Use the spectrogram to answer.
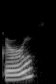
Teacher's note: in the case of girls the L Sound is voiced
